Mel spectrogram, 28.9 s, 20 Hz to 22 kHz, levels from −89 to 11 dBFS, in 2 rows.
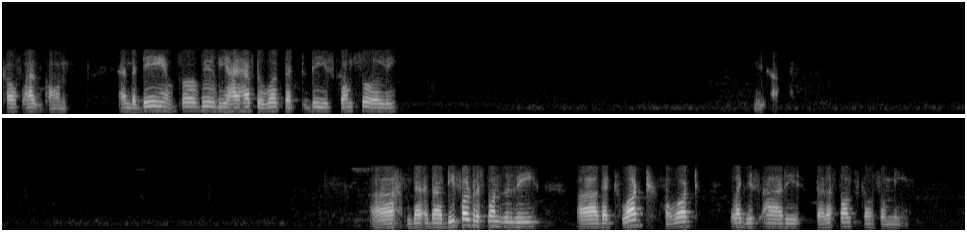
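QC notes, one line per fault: Throughout, Speex codec: a low-rate CELP coder, consistent with roughly 11 kbps, has too few bits for the excitation. The speech sounds hoarse and noisy, plainly damaged, and confined to a narrow 250 Hz to 3.4 kHz telephone band.
8.77–8.81 s and 27.45–27.52 s, VoIP packet loss concealed by the speech codec: about 40 ms of packets go missing each time, fitting two lost frames. The decoder stretches its last pitch and filter with falling gain, leaving a brief, fading smear before the speech recovers.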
